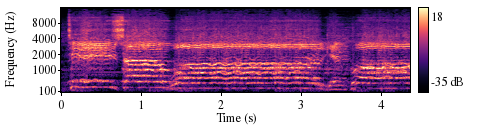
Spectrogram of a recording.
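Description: A church worship team sings a praise song with band accompaniment. The voices hold long notes, with short breaks between phrases about a second in and again past three seconds.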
